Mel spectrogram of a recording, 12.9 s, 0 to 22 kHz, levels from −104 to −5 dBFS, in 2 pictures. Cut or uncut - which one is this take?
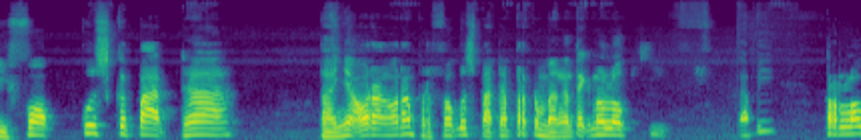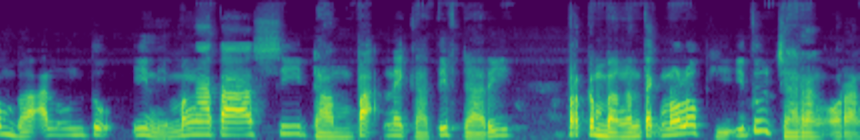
cut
